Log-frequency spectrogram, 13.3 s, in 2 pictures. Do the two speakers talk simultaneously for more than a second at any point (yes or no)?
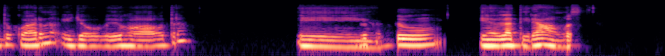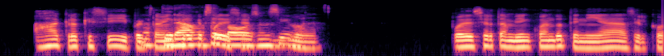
yes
